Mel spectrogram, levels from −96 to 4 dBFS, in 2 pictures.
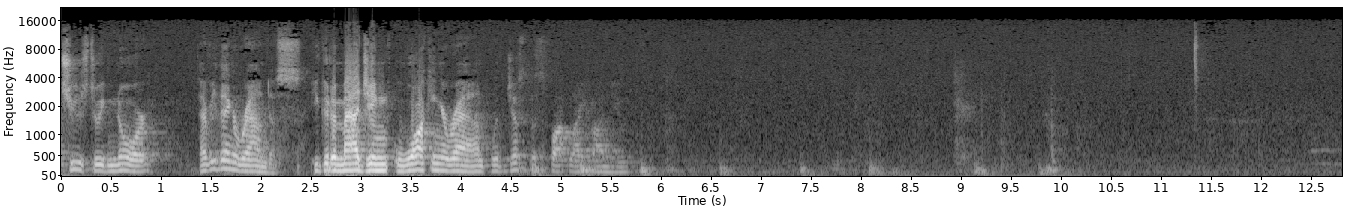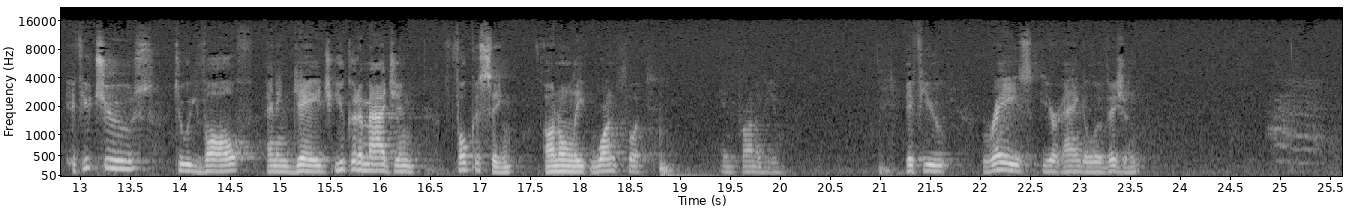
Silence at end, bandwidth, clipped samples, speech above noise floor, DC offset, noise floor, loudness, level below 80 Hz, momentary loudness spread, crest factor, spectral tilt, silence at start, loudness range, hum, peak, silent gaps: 0.35 s; 16.5 kHz; under 0.1%; 30 dB; under 0.1%; -48 dBFS; -17 LUFS; -50 dBFS; 24 LU; 20 dB; -5 dB/octave; 0 s; 22 LU; none; 0 dBFS; none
